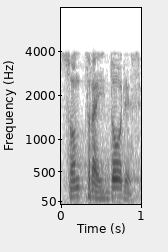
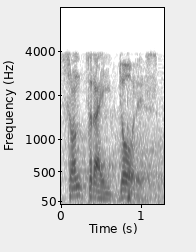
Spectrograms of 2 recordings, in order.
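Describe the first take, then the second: First: It is read at a normal, quicker pace. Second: It is read slowly and deliberately.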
